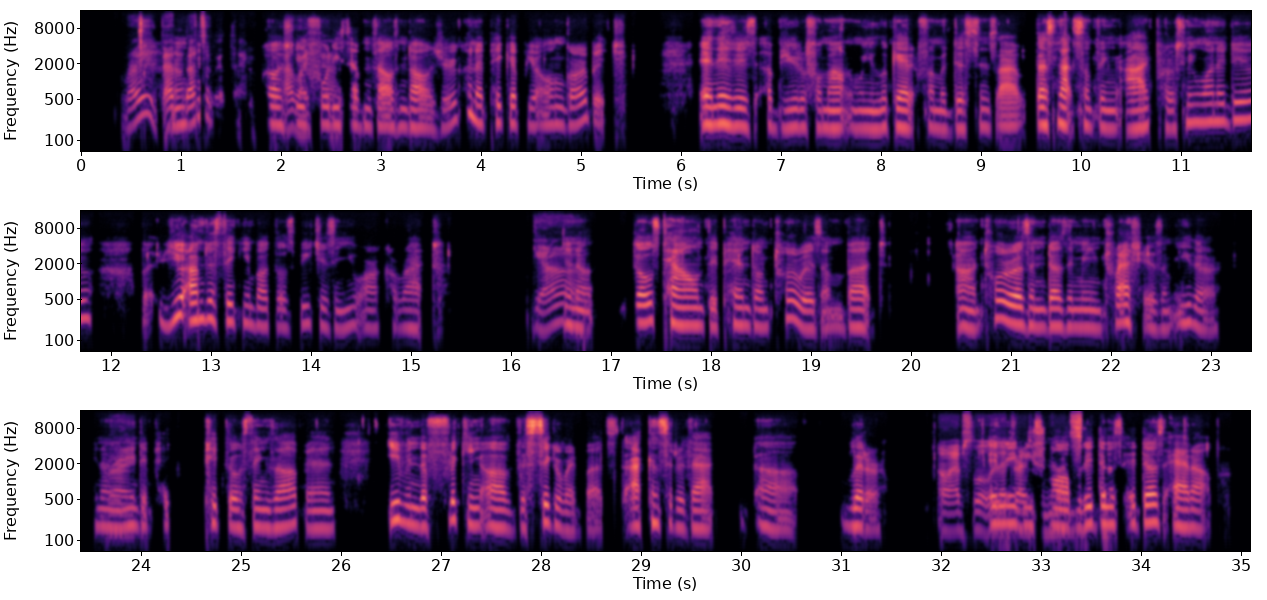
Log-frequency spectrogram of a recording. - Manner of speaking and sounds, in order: unintelligible speech
- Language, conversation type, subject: English, unstructured, What do you think about travelers who litter or damage natural areas?
- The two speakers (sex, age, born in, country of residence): female, 20-24, United States, United States; female, 40-44, United States, United States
